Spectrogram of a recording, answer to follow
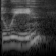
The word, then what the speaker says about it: dwi'n: Repeat after me and say dwi'n, as in duh with a dwi'n, which means I am.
